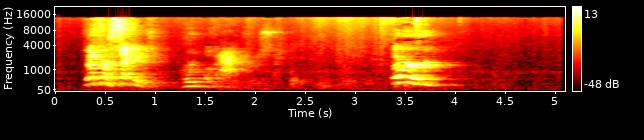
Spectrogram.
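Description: A man speaks with animation to a room, heard from across a small hall.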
